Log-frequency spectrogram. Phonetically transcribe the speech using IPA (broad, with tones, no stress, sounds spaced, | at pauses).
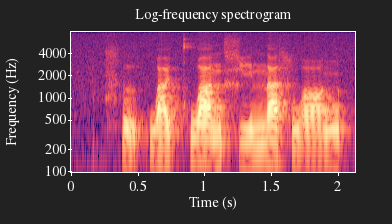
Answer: t͡sʰ ɹ̩˨˩ k w a˦ ɪ̯ kʰ w a˥˩ n ɕ i˧˥ n ä˧ s w ɑ˧˥ ŋ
